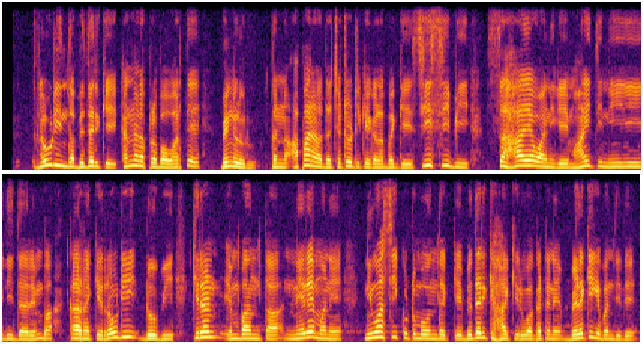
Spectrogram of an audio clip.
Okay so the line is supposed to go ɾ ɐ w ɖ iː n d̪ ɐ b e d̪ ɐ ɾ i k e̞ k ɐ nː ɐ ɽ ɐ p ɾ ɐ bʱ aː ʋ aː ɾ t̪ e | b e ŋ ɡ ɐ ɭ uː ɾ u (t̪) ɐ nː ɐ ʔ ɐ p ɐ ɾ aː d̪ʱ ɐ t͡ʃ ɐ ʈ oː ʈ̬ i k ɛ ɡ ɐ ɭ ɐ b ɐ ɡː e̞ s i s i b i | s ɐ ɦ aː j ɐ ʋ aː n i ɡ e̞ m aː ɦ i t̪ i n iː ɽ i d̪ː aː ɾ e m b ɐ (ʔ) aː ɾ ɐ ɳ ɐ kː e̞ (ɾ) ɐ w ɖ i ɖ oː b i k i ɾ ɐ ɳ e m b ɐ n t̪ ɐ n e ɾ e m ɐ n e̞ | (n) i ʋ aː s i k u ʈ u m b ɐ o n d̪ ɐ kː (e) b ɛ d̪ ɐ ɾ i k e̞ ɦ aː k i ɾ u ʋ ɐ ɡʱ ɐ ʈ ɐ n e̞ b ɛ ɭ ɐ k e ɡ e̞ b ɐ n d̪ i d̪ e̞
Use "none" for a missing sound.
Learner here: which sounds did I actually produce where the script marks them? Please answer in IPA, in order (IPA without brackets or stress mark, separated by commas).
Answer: t̪, k, ɾ, n, e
